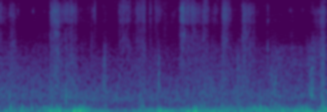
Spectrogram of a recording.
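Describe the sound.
Footsteps walking outdoors along a forest edge, a few muffled, soft thuds on open ground over a steady background hiss.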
